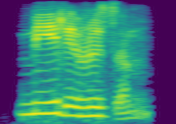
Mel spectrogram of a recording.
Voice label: "meliorism", Indian

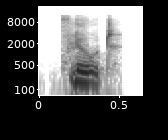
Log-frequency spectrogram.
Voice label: "flute", Indian

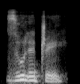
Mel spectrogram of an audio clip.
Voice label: "zoolatry", Indian

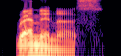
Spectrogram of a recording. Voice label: "reminisce", British

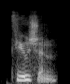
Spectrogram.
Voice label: "fusion", Indian

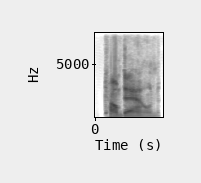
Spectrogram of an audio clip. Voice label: "comedown", American

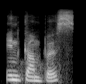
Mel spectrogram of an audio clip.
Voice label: "encompass", Indian

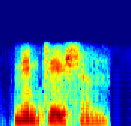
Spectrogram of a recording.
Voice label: "mentation", Indian

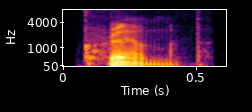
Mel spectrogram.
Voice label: "crimp", American

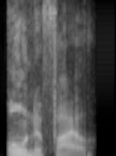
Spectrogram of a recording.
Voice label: "oenophile", Indian

